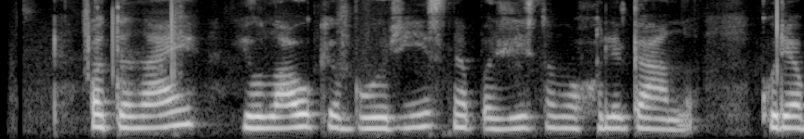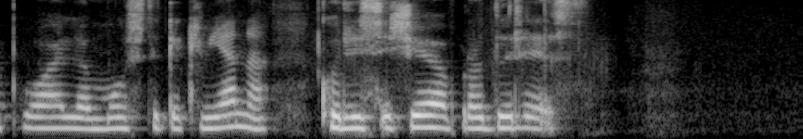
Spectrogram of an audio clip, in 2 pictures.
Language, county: Lithuanian, Vilnius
